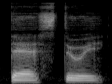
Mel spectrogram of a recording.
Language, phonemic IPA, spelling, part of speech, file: Navajo, /tèːstòɪ̀/, deesdoi, verb, Nv-deesdoi.ogg
- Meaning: it (the weather) is hot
